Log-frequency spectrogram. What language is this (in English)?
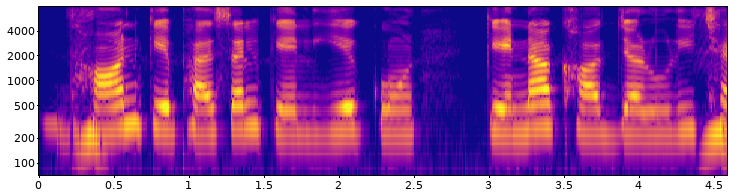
Maithili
